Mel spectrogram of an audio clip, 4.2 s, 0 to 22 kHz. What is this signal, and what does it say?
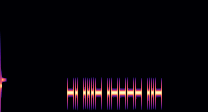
Morse code, heard as a keyed tone, about 31 wpm, 700 Hz. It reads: NV1U
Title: K1USN SST QSO Practice - 30wpm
